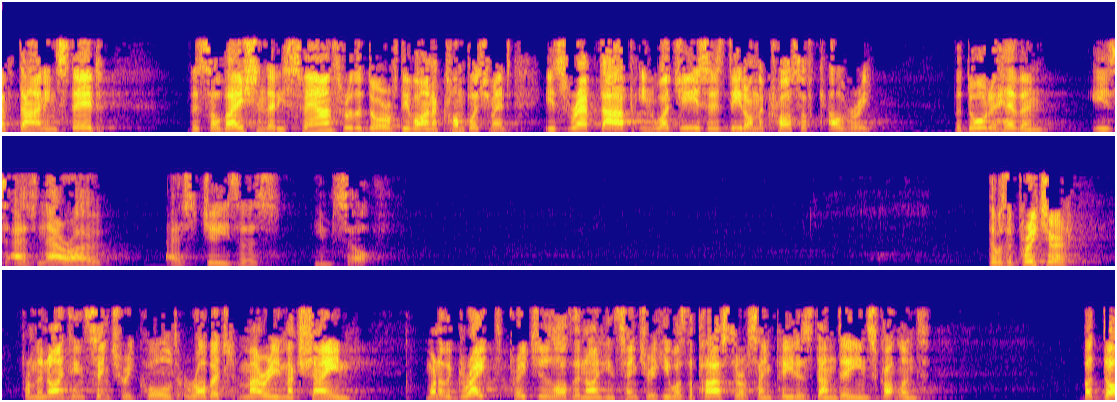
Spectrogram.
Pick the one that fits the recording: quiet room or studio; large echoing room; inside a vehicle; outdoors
large echoing room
